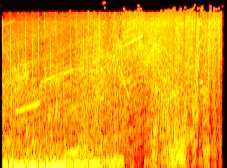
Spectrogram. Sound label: Power Up Stinger, Radio, Stutter, Digital, Warble, Ascend; Production, Element, Imaging, Accent, Transition; Tech; BlastWave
